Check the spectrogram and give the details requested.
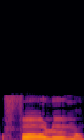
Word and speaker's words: follement: Donc on sait que ça s'écrit M-E-N-T, donc le son en E-N, et la dernière lettre muette, le T qu'on n'entend pas.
